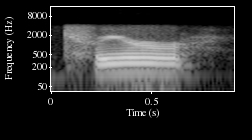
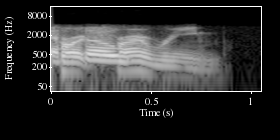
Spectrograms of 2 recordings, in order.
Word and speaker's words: trireme: A trireme. Yeah, trireme.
